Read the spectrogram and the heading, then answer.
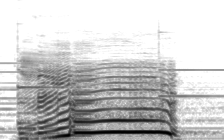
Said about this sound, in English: She saw the cow hanging from the roof.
